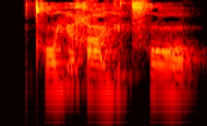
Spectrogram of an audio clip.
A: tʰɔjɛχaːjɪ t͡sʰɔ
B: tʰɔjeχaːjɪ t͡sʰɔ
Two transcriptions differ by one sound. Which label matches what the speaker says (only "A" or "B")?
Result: B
